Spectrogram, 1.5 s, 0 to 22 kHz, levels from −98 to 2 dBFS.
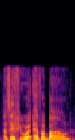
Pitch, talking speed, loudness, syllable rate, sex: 185 Hz, 240 wpm, -17 LUFS, 6.1 syllables/s, male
